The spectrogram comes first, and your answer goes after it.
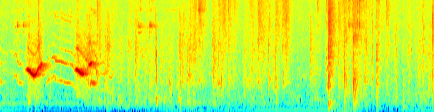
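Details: Maltese puppy indoors at the Herzen kennel whining twice, loud sliding whimpers that dip and rise about a second apart, then quiet scuffling and soft knocks in a small room.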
